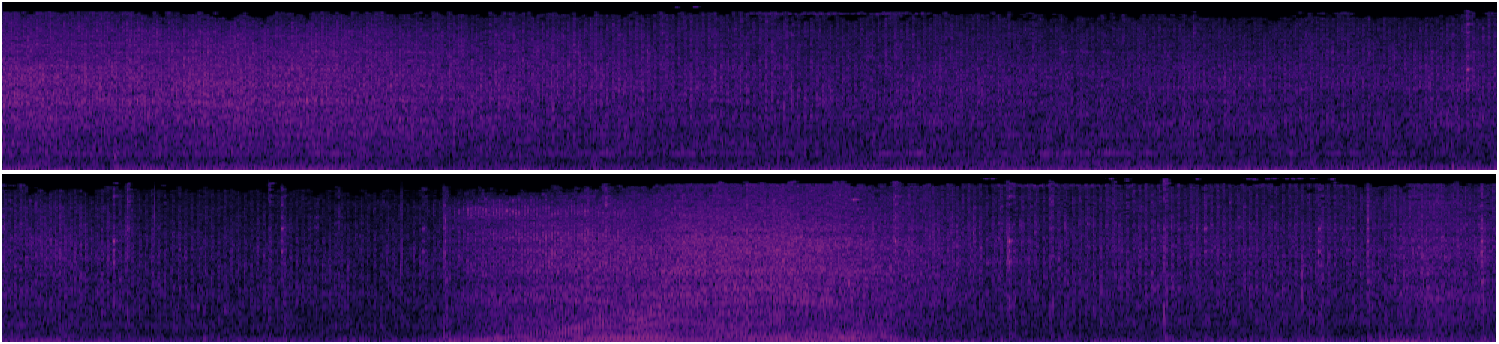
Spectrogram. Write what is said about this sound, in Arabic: صوت سيارة؟ الويل لي، إنه المحافظ، أين أختبئ؟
